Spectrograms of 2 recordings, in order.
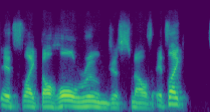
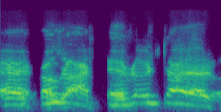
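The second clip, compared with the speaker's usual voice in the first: throaty, guttural giant voice, words dragged very slowly; 7 semitones higher, 3 dB louder than usual. The game's narrator voices unseen speakers the players hear on the stairs, guttural giant voice. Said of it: "these guttural voices".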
